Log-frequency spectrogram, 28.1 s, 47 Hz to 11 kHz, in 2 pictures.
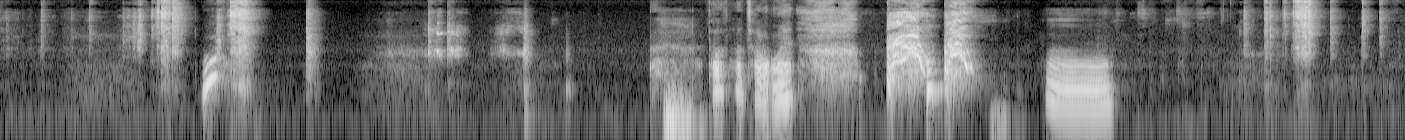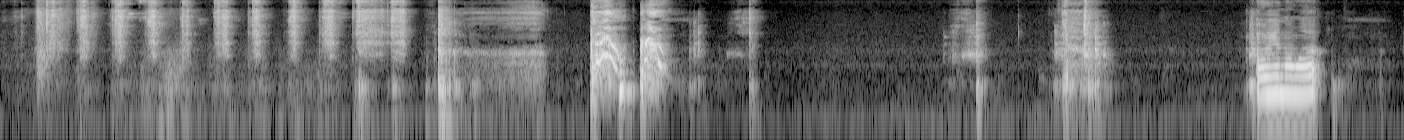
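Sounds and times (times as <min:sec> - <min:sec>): person coughing: 0:08.9 - 0:09.9, 0:20.0 - 0:20.8
small machine parts clicking: 0:12.1 - 0:18.2.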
